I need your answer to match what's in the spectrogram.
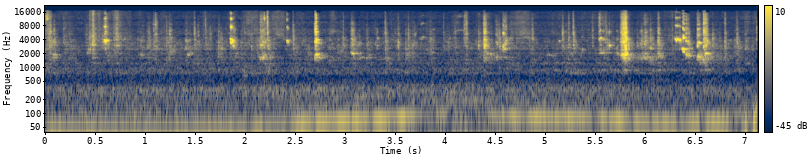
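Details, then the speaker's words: Roof turbine vent (whirlybird) spins with irregular high chirps and squeaks over a low rumble; worn bearings squeal, can keep people awake at night. "it squeaking away now during the night time that'll be squeaking away or making lots of noise and sweeping people awake"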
